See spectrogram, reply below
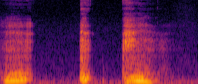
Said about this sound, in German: …, du hast keinen Hals, warum räusperst du dich?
